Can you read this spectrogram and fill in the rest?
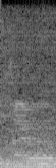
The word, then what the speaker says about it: Cairo: Cairo, Illinois, which is a ridiculous pronunciation, Cairo, but that's what they call it.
